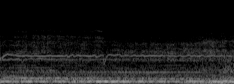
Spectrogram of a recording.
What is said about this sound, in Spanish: Y la luz vuelve a parpadear. Se ha encendido. Y empezamos a escuchar ahora mismo la radio estática.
